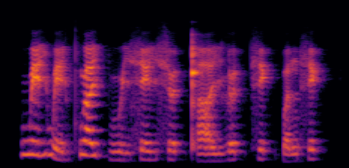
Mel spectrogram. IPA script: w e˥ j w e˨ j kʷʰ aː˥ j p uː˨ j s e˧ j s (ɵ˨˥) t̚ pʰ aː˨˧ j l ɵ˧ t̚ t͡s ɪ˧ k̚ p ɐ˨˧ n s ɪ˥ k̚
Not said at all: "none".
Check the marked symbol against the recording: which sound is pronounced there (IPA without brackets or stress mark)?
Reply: ɵ˧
